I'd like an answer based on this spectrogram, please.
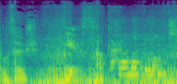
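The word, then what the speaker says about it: Lafourche: And am I saying it right, Lafouche?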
